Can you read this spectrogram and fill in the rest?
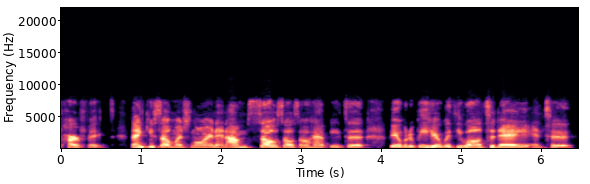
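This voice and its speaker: Woman in her 30s, recruiter presenting to students, earnest and upbeat, bright forceful voice, muffled lo-fi call audio. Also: mid-range voice, steady tone, normal speed. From Montgomery, Alabama, US. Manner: upbeat and earnest, laughs lightly between points.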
